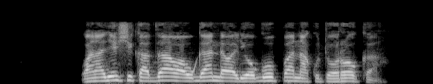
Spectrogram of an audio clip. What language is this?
Swahili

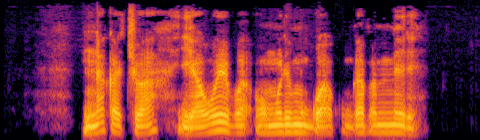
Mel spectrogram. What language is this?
Ganda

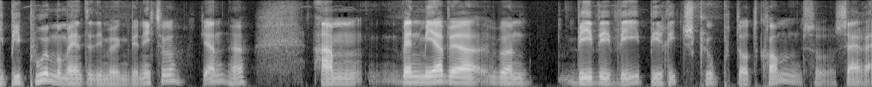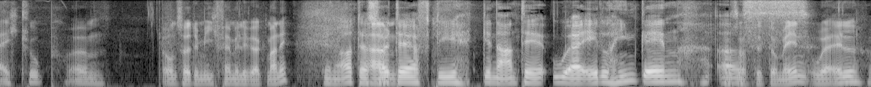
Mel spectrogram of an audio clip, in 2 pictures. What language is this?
German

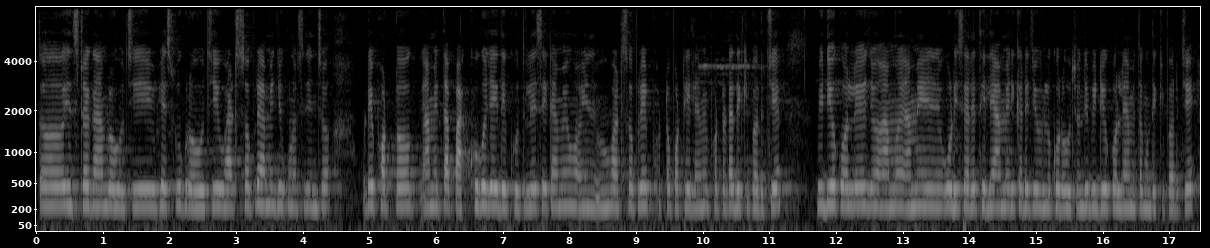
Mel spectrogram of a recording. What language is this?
Odia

